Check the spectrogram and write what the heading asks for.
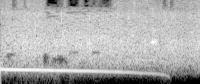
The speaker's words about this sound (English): So give her a round of applause, viewers. Come on.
